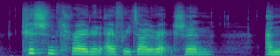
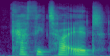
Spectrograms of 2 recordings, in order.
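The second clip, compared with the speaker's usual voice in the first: ordinary delivery, nothing marked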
